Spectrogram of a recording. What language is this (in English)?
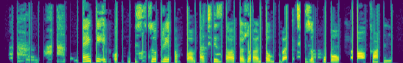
Swahili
